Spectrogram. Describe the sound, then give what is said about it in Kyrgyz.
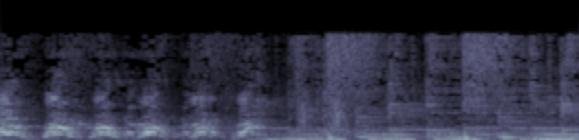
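Stray dogs bark in the streets of Bishkek: several quick, rhythmic barks, then a denser, noisier stretch of overlapping barking and yelping. “Бишкекте жолбун иттер көбөйдү.”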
